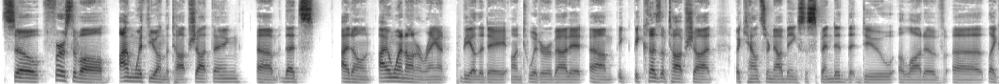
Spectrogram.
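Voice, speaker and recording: A man's voice: mid-range voice, fairly even intonation, moderate pace, clean tone. Man chatting casually on a sports podcast. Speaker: podcast host.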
